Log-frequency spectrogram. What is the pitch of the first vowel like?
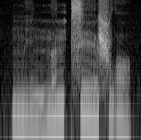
low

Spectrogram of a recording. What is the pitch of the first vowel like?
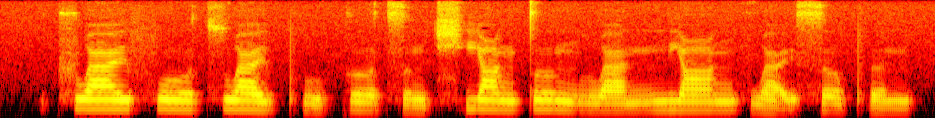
high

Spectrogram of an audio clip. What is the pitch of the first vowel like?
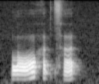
rising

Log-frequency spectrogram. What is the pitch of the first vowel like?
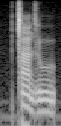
falling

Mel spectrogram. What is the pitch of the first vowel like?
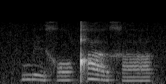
falling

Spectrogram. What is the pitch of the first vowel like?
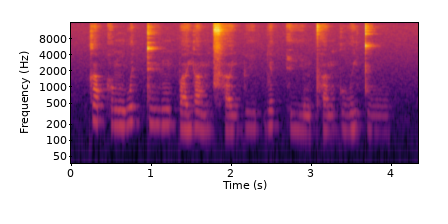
high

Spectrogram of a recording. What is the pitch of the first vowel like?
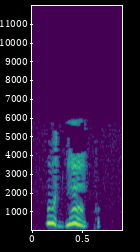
falling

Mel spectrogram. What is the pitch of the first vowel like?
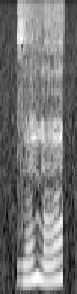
rising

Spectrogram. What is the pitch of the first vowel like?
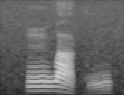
high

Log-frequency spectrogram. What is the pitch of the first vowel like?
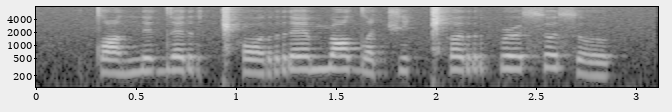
low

